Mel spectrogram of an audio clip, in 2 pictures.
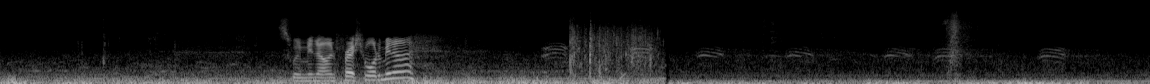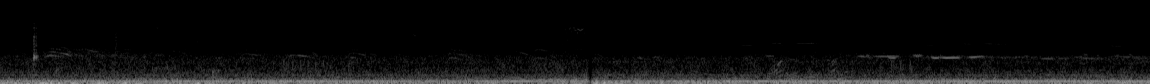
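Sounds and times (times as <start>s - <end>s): low hum and rumble: 0.0s - 23.0s
birds calling: 5.4s - 9.6s, 10.4s - 11.1s, 11.8s - 13.2s.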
